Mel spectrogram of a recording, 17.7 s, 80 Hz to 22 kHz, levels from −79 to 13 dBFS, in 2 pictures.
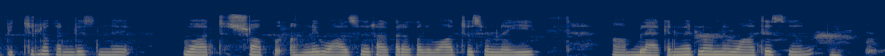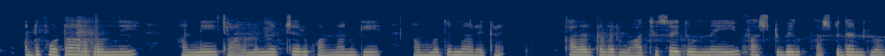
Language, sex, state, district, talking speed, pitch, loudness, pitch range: Telugu, female, Andhra Pradesh, Visakhapatnam, 125 wpm, 195 Hz, -31 LUFS, 185-205 Hz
